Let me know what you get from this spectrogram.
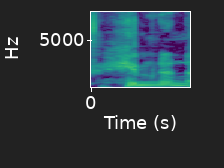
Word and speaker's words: Hymnen: And then in the next chapter, we're in a different place again, and we're looking at Karlheinz Stockhausen's piece Hymnen, I think it's pronounced. – That's right, yes.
